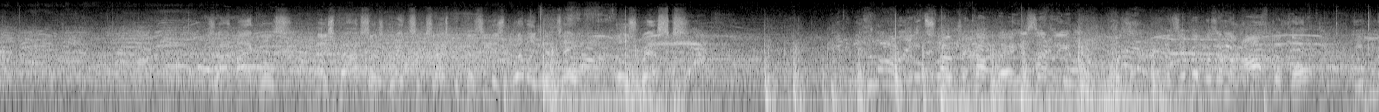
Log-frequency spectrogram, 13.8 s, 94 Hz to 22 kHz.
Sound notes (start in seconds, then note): 6.0 blows thudding; 6.0 body thudding; 8.1 footsteps plodding; 9.1 hands thudding; 10.4 body thudding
